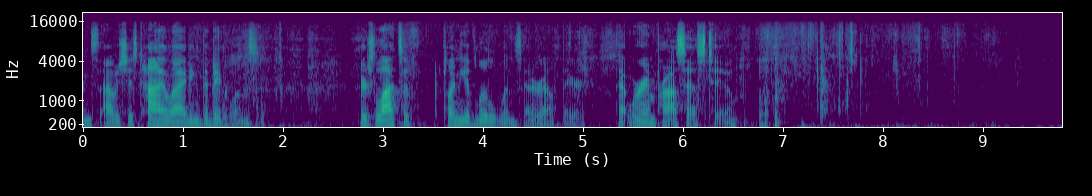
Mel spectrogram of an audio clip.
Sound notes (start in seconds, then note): 6.7 paper rustling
